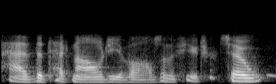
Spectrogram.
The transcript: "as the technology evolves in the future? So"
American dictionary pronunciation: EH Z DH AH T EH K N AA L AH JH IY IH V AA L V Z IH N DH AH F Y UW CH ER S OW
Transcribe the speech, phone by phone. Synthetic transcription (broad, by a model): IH Z DH AH T EH K N AA L AH JH IY IH V AA L V Z IH N DH AH F Y UW CH ER S OW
